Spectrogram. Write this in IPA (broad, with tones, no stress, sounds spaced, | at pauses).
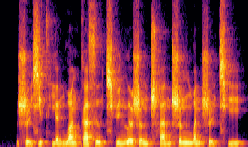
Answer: ʂ ɻ̩˨˩ ɕ i˥˨ t̪ʰ j ɛ̰˨˩ n w ɑ˥˨ ŋ k ä˦ s ɹ̩˨˩ t͡ɕʰ y˨˦ n l ɤ˥˨ ʂ ɤ˨˦ ŋ ʈ͡ʂʰ a˨˦ n ʂ ɤ˦ ŋ n̪ w ɑ˨ ŋ ʂ ɻ̩˨˩ t͡ɕʰ i˨˦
